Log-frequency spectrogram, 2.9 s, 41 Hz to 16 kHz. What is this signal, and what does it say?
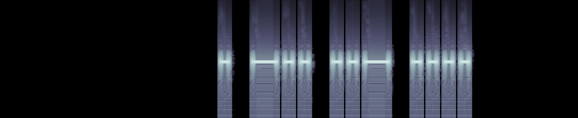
Morse code, heard as a keyed tone, about 32 wpm, 700 Hz. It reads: EDUH
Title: Four Challenging Letter-Number Combinations 30wpm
